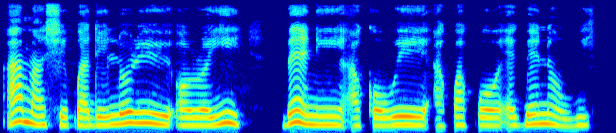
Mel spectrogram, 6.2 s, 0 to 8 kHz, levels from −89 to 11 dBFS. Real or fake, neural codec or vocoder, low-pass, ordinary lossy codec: real; none; 7.2 kHz; none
